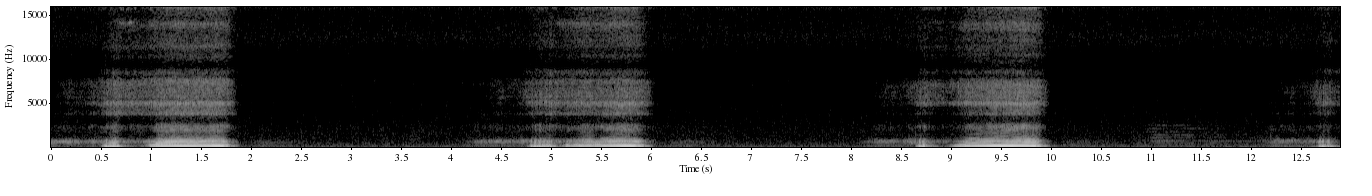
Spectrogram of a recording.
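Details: Real, unprocessed recording of loud, rumbling snores with each breath in, about 15 a minute, separated by quiet pauses; snoring.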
